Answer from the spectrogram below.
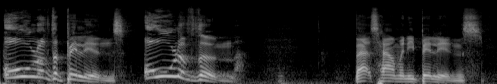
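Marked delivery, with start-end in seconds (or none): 0.0-2.4 high, booming joke answer; grand mock declaration. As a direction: proclaim it like a villain. Joking answer, grand mock reply.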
